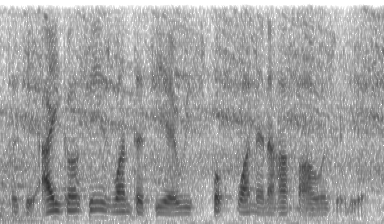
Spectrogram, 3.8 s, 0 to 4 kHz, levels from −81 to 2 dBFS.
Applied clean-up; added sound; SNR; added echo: none; Train; 9 dB; none.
